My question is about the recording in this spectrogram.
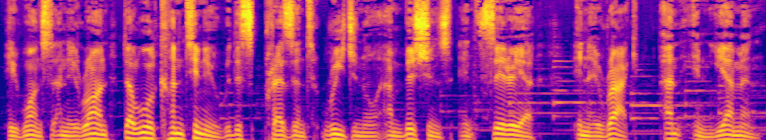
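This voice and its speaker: A man reads a scripted news report in a measured, grave tone. His voice sits low. Faint instrumental music plays behind him. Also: darkish tone, husky.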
